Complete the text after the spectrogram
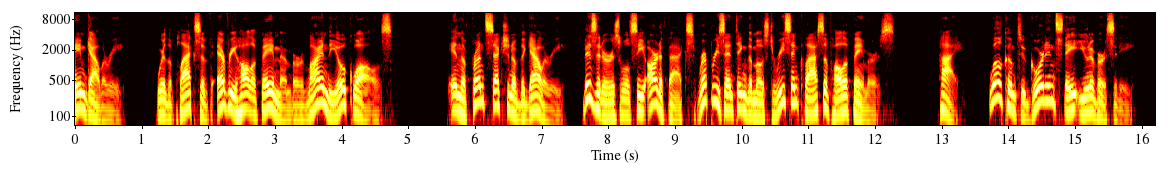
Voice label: Tour Guide

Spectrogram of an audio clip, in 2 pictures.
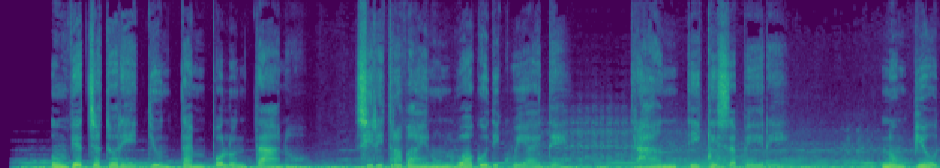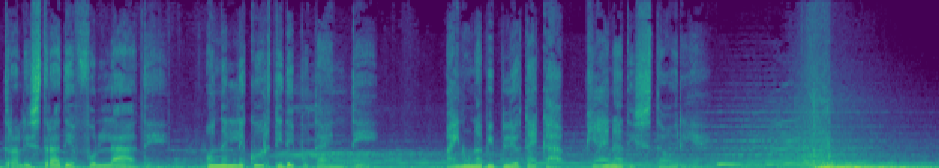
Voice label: Corporate Warm and caring

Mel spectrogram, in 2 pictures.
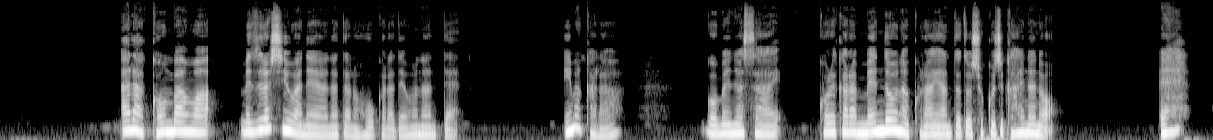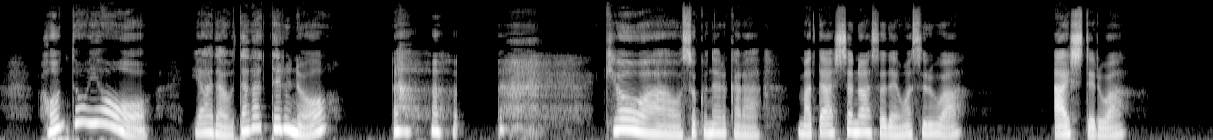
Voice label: foreign Movie Voiceover

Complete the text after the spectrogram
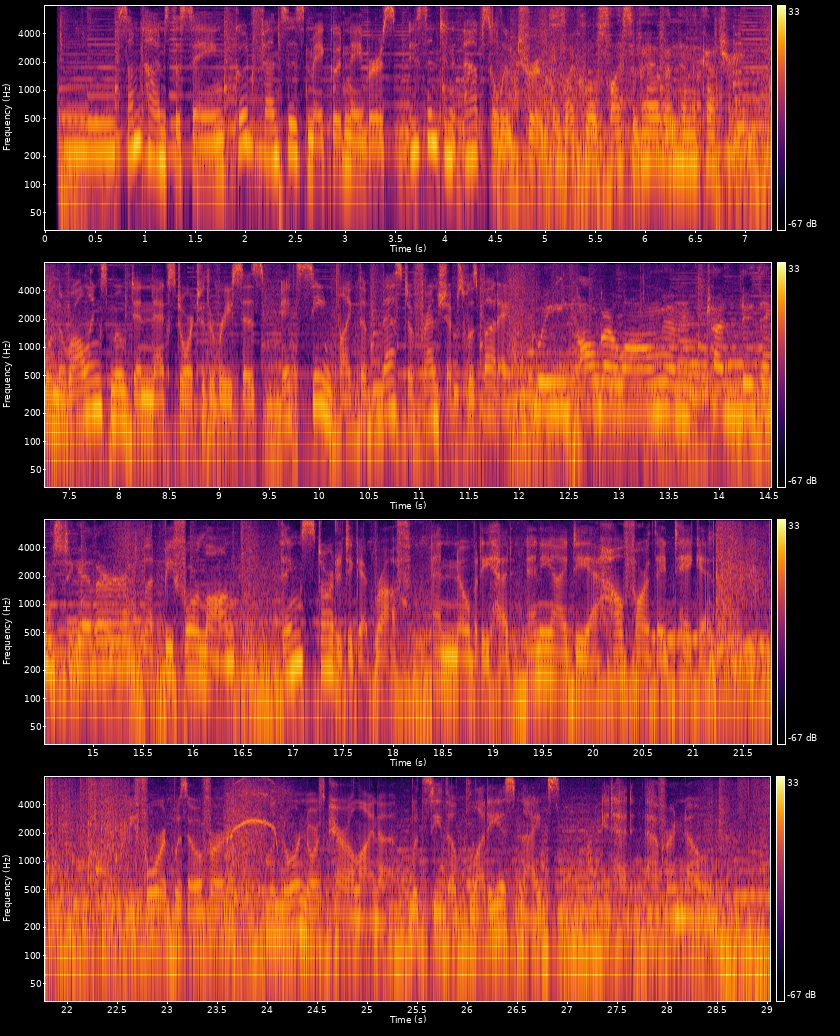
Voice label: TV Narration

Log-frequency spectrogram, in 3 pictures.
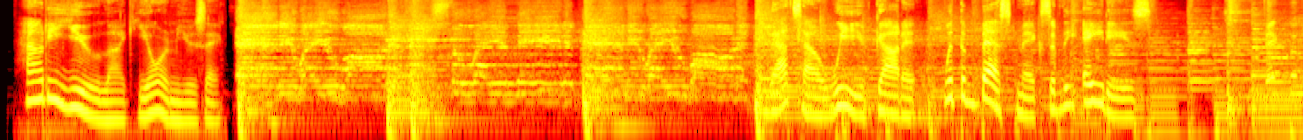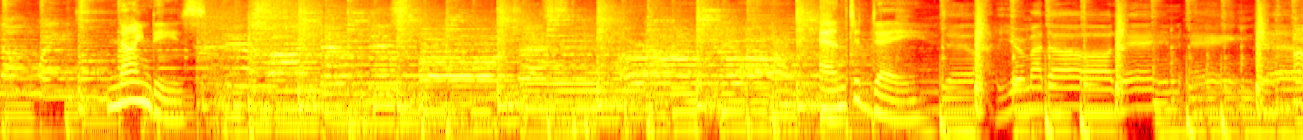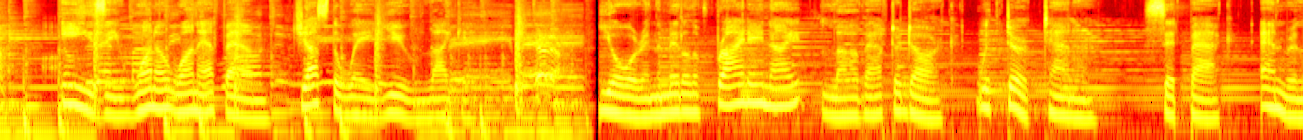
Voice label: Radio Imaging

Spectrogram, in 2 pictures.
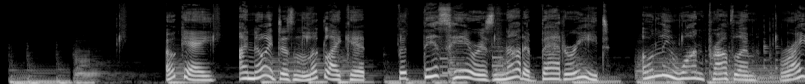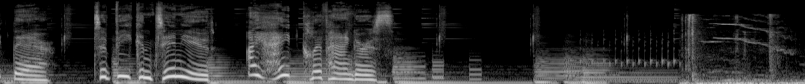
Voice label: Gaming Animation Showreel

